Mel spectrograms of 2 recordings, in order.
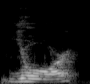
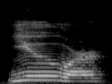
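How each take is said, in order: First: Said faster, squeezed into a single syllable. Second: Two syllables, joined by a light W glide. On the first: "If we say it faster, it does sound like this" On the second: "Perfect pronunciation, you, and then an er, so we get a little bit of a W"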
